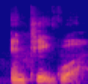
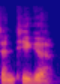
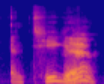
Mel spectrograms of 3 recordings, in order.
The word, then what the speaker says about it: Antigua: similarly Canadians call an island in the Caribbean Antigua Antigua qu but right you hear any of the locals pronounce it it's Antiga really yeah this I did not know Antiga okay I um I shall now because I'm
